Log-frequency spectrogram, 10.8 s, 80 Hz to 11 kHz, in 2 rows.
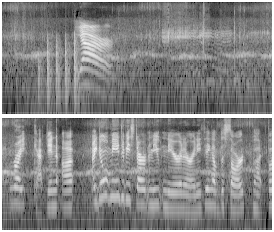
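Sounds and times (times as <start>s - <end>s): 
low steady creaking hum: 0.4s - 10.2s
knocks on the wooden door of the captain's cabin on a ship: 0.7s - 1.6s
speech: 5.6s - 10.7s.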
